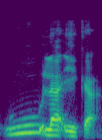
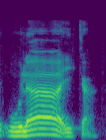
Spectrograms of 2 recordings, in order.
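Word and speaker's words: أولئك: If it was just pronouncing it the way it's written, it should be ooh laika. But it's completely opposite. You don't pronounce here, but here as a hidden alif. So you say ulaika.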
